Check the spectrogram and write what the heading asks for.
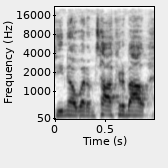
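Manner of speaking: normal talking voice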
